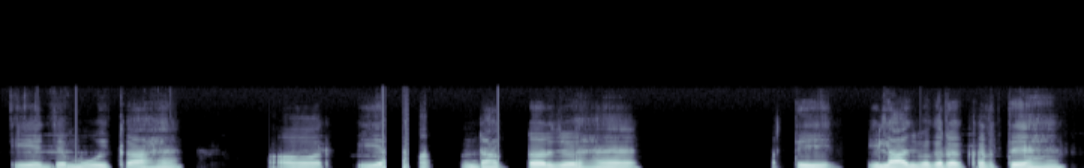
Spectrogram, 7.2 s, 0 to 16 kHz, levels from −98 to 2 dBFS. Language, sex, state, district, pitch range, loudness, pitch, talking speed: Hindi, male, Bihar, Jamui, 115-130 Hz, -18 LUFS, 125 Hz, 110 wpm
